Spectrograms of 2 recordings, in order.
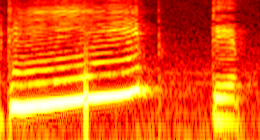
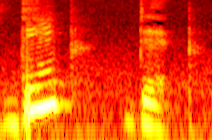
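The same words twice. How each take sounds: First: The vowels are drawn out and exaggerated. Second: The vowels are short and natural. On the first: The speaker calls it wrong. "we don't say deep dip" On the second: The speaker calls it right. "It's deep dip"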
